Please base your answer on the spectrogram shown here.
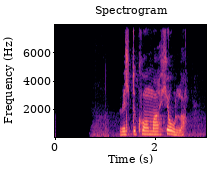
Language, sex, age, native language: Icelandic, male, 8, Icelandic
